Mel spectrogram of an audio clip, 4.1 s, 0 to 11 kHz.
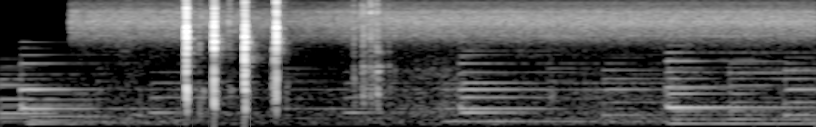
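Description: Camera shutter firing four frames in quick succession, about one every 0.15 s, a second in, over soft background piano music.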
